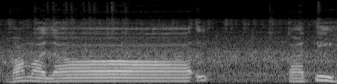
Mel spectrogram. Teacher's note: لام کے اوپر کھڑا زبر ہے، اس کے اوپر مد بھی ہے، لہٰذا ہم نے لام کو کھینچنا ہے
